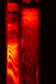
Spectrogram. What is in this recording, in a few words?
"fox", English voice, spelling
